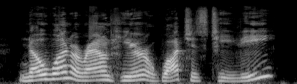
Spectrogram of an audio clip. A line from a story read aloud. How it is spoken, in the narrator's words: Bill roared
